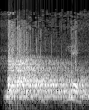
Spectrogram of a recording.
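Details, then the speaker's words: Doppler over a bulging leg vein on the visibly abnormal side in a varicose vein patient: steady, loud whooshing signal lasting over a second, unlike the short bark-like normal sound; venous reflux. "아 와 아 여기에 지금 정맥류가 있으신 거예요 그라프 도 이제 소리가 나오고요"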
